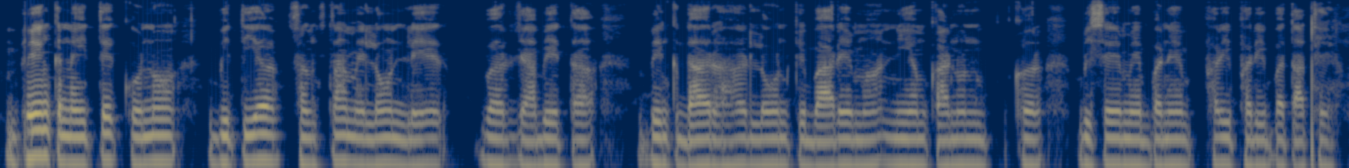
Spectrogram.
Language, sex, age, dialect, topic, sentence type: Chhattisgarhi, male, 18-24, Northern/Bhandar, banking, statement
